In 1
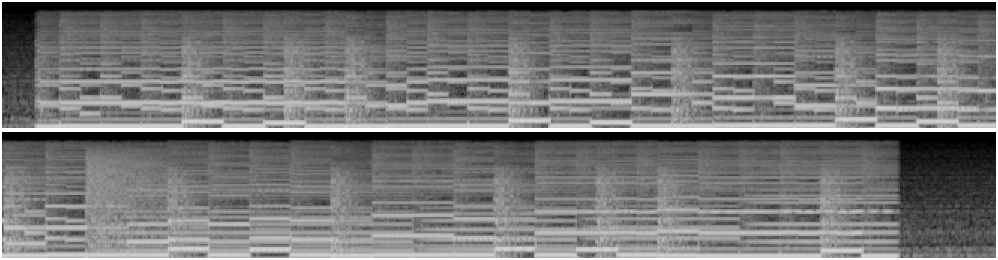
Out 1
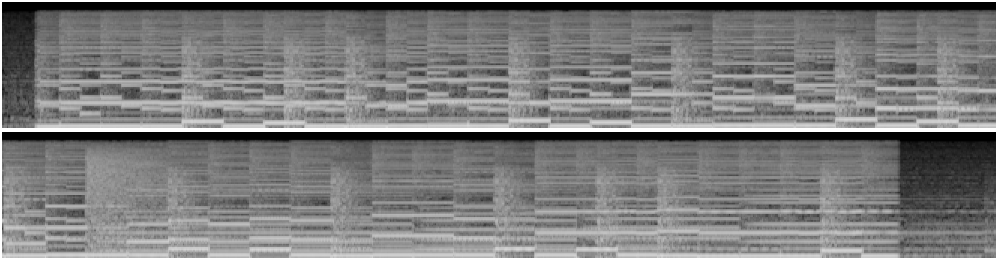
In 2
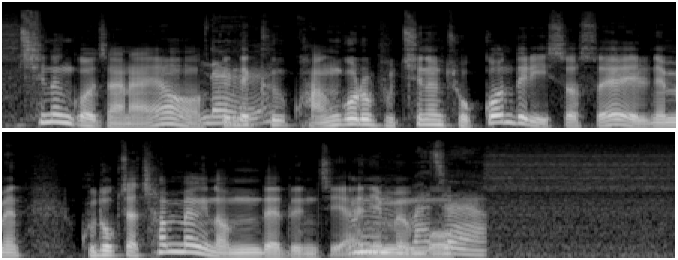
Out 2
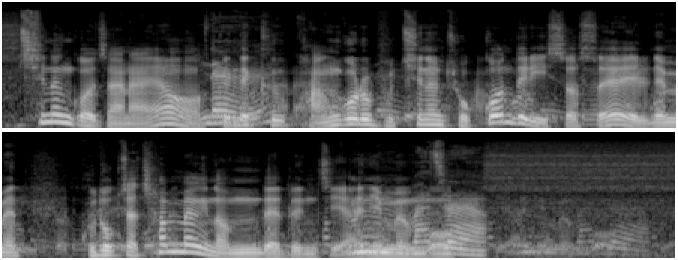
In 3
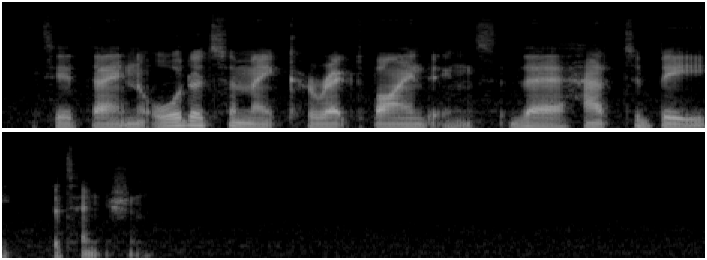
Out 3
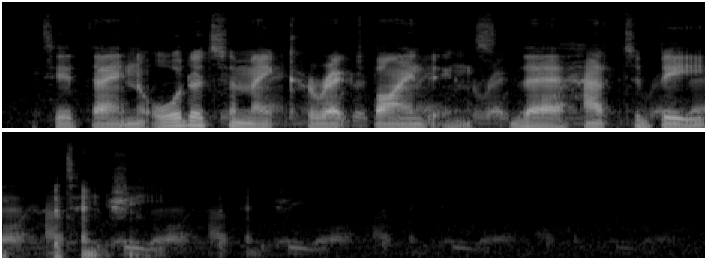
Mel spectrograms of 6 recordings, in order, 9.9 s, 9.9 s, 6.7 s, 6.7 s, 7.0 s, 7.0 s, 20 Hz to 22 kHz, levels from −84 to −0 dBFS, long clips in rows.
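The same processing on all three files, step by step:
high-shelf EQ 5,300 Hz +6.5 dB
feedback echo with a band-pass in the loop 819 ms, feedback 49%, band-pass 540 Hz, level −13.5 dB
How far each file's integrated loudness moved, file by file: +1.0, 0.0, 0.0 LU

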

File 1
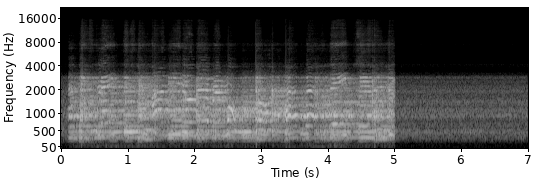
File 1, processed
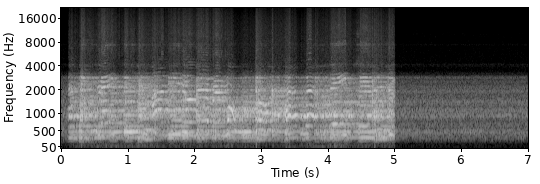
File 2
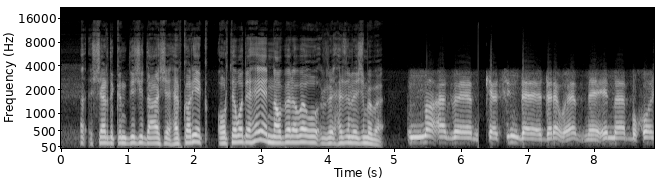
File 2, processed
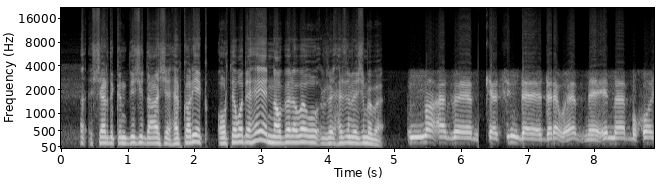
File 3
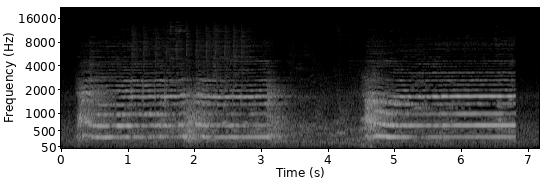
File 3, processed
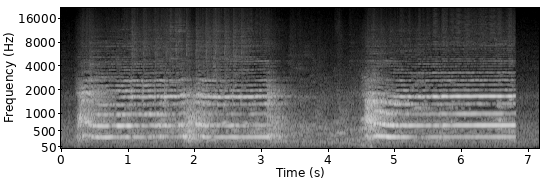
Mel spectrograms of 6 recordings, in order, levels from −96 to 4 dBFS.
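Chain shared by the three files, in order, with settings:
running median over 5 samples
loudness normalisation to −19 LKFS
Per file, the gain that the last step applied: +5.5, +0.5, +20.5 decibels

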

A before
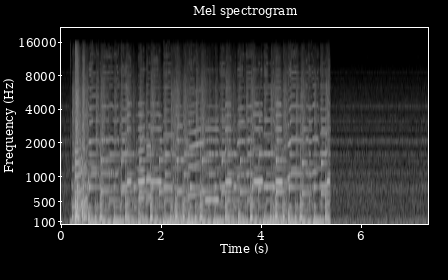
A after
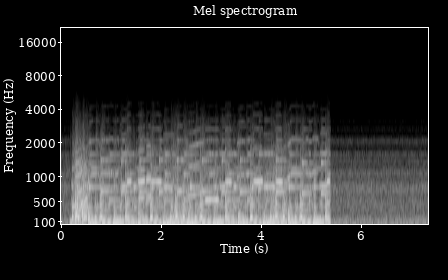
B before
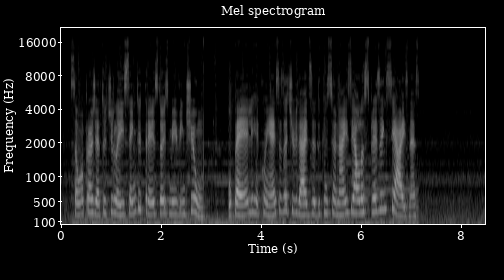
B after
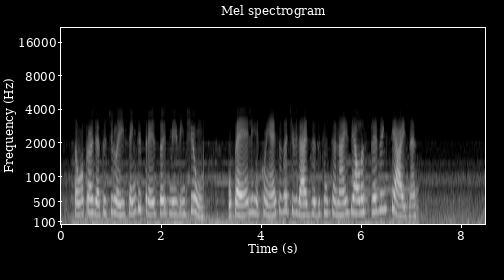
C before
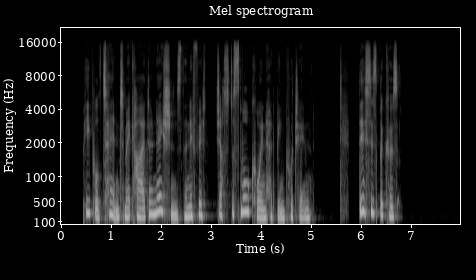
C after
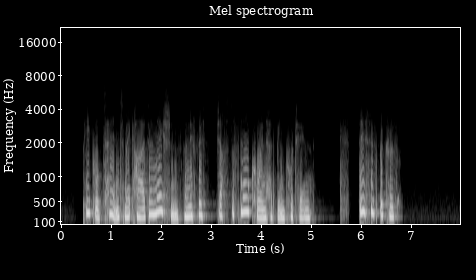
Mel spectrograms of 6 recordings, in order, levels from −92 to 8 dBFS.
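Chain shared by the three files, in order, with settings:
gain into a clipping stage and back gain 22 dB
Bessel low-pass filter 760 Hz, order 4
normalise the peak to −6 dBFS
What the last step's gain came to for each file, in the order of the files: +16.0, +21.0, +16.0 decibels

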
